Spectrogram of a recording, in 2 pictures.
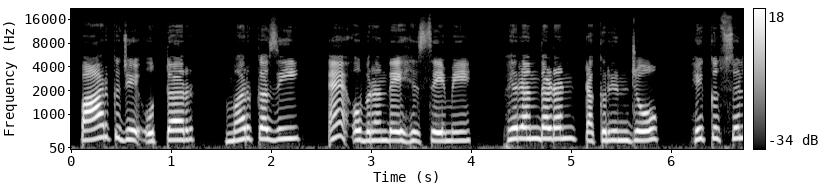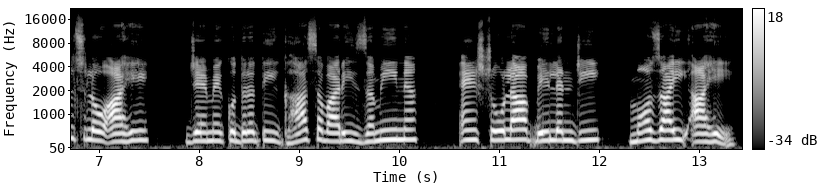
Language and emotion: Sindhi, neutral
